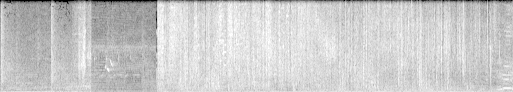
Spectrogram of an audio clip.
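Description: Explosive blast: loud low booming at the start, a short lull, then a sudden second blast about three seconds in that carries on as a long, dense rumble, with music underneath.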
